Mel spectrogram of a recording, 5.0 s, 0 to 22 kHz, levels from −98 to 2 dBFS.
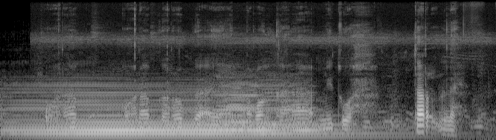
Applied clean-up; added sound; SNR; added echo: none; Bowed string instrument; -5 dB; none.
